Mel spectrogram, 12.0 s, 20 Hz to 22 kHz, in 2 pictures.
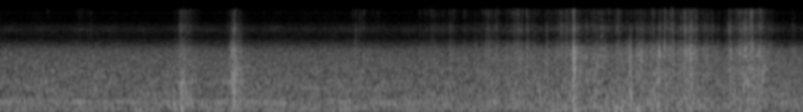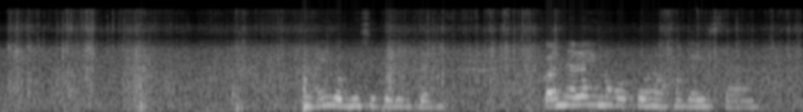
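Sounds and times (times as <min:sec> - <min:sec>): electric fan hiss: 0:00.0 - 0:12.0
cotton shirt rustling: 0:02.6 - 0:12.0
plastic packaging crinkling: 0:02.6 - 0:12.0.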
